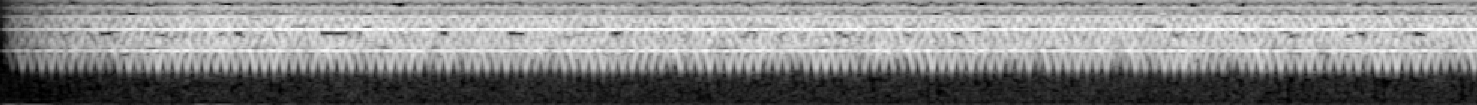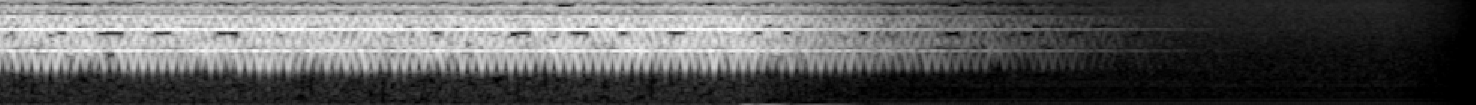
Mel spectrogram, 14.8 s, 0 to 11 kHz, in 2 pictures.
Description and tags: Space Pad - C6
This is a sample from my Q Rack hardware synth. It is part of the "Q multi 012: Spacepad" sample pack. The sound is on the key in the name of the file. A space pad suitable for outer space work or other ambient locations.
ambient, electronic, multi-sample, pad, space, space-pad, synth, waldorf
